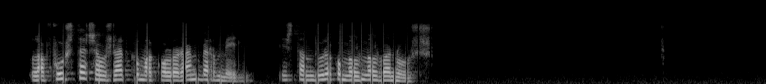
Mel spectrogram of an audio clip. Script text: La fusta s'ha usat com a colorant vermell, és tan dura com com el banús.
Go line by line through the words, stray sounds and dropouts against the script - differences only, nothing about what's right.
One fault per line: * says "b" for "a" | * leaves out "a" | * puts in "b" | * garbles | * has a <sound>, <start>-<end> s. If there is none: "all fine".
all fine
